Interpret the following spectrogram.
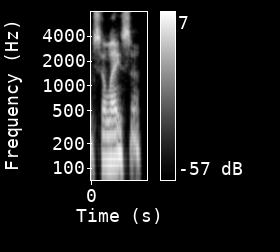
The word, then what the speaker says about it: Shalaysa: Did I pronounce that right, Shalaysa? You did pronounce it correctly.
